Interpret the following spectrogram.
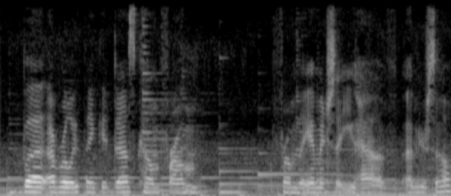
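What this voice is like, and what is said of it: Strained, hoarse, losing her voice. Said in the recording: “Sorry, my voice. My allergies have hit me really hard lately ... I feel like I'm fighting for my voice again ... pardon me if I sound like I'm losing my voice.”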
